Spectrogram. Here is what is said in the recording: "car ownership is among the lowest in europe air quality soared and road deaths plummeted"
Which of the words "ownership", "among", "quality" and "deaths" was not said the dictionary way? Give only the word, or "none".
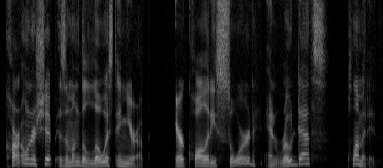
none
